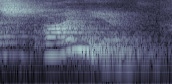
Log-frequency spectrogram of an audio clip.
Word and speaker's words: Spanien: Ich komme aus Spanien. Зверніть увагу, Spanien. У німецькій мові S перед P або T у більшості випадків вимовляється як Ш.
